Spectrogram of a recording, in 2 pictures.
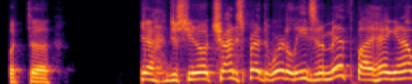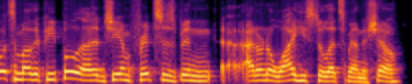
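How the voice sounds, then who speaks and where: Rambling, laughing man, slightly high voice. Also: brisk. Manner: rambling, laughing, many fillers. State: voice a bit worn from talking. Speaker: streamer co-host. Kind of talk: casual live-stream chat.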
